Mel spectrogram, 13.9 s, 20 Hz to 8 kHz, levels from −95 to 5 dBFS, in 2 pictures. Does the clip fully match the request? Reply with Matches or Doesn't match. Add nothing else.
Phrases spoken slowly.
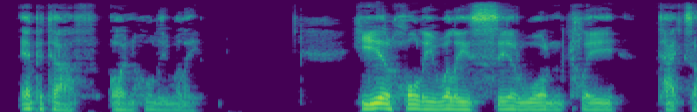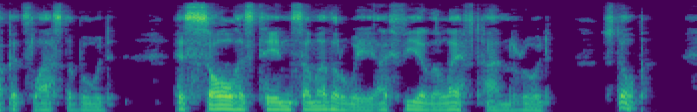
Matches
